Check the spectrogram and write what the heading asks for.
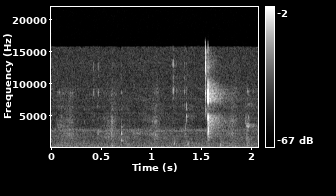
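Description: A person chewing a mouthful of crisp Honey Kiss melon: faint crunching clicks, with one sharper crunch about a second and a half in.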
